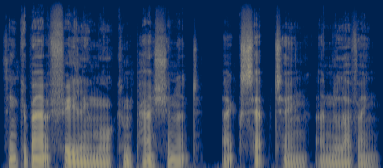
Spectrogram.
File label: voiceover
